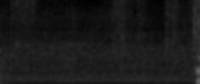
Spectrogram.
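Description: A plastic wrapper rustles.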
